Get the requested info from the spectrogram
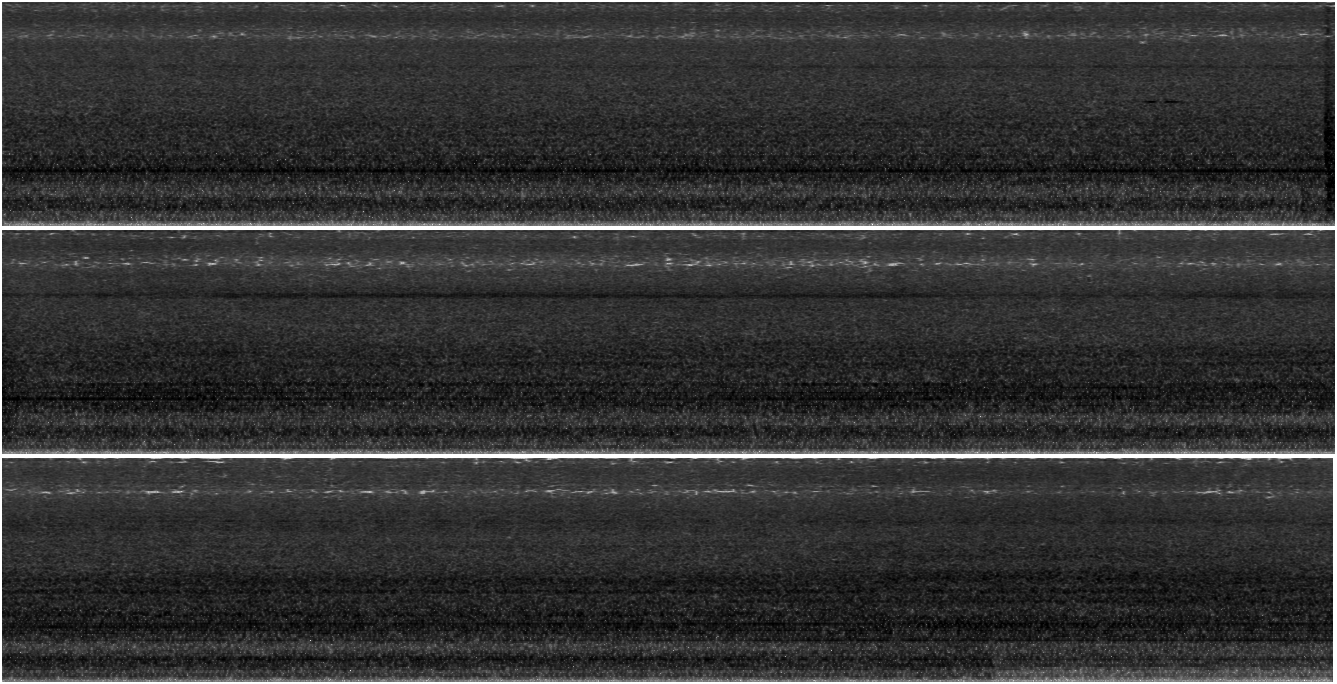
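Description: Opened-up portable room air conditioner running, its compressor and fan giving a steady hum and rush of air with a few steady tones through it. A single sharp knock comes about ten seconds in.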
